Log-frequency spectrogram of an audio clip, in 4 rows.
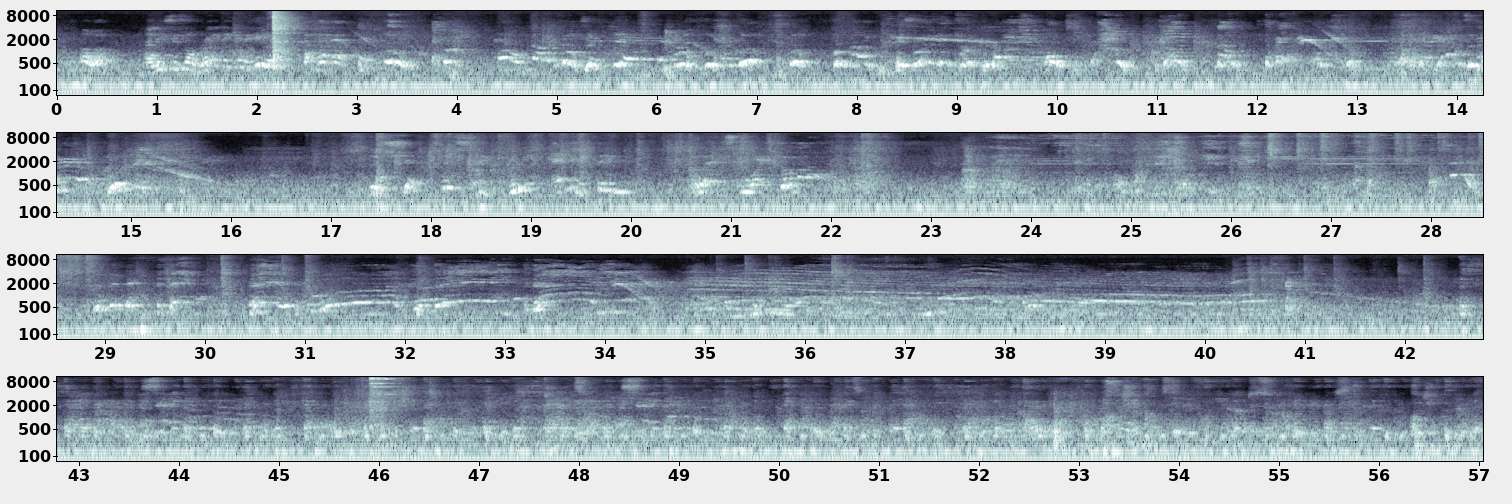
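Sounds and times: steady low hum: 0.0 - 57.0
television music and sound effects: 0.0 - 57.0.

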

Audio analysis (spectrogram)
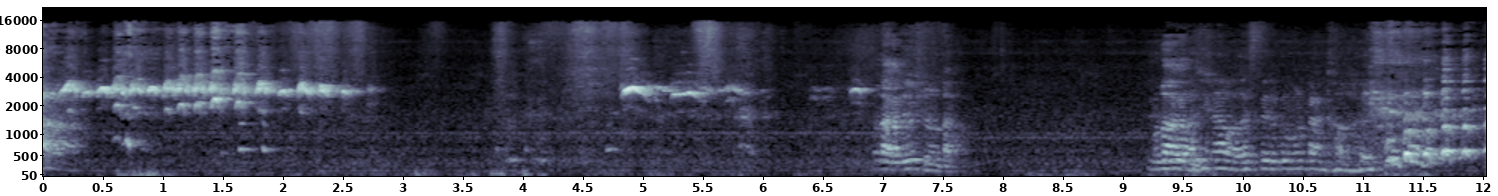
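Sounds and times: high warbling whistle: 4.7 - 7.3.

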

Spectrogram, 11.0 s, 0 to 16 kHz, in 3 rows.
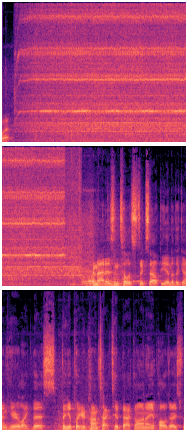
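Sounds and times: welder wire feed motor whine: 0.2 - 5.3.

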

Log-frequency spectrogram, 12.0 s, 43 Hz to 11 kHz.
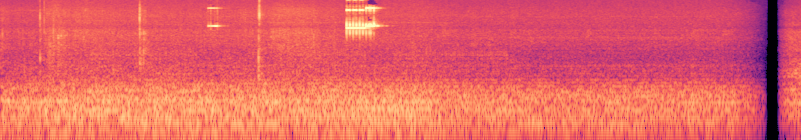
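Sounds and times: faint low hum: 0.0 - 12.0
rapid chirping beeps: 5.2 - 5.8.

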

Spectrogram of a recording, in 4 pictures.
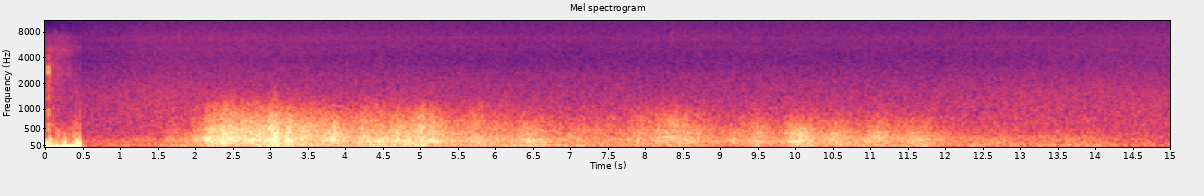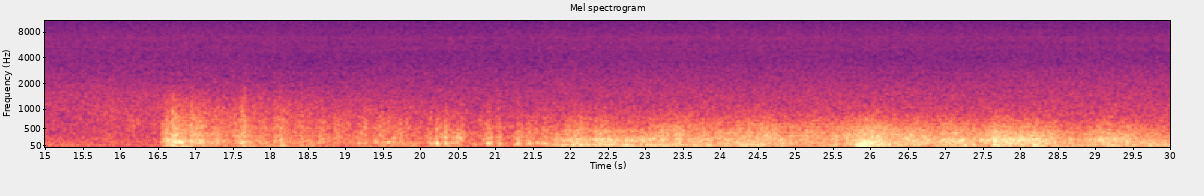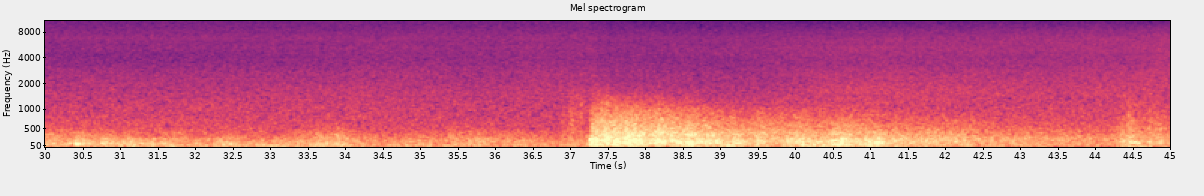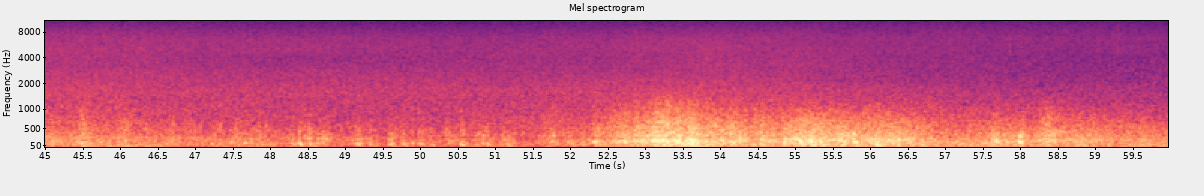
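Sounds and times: wind buffeting microphone: 0.0 - 0.5.

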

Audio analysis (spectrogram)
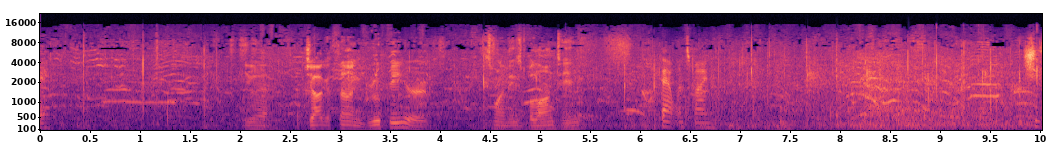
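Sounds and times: children shouting and chattering: 0.0 - 10.0.

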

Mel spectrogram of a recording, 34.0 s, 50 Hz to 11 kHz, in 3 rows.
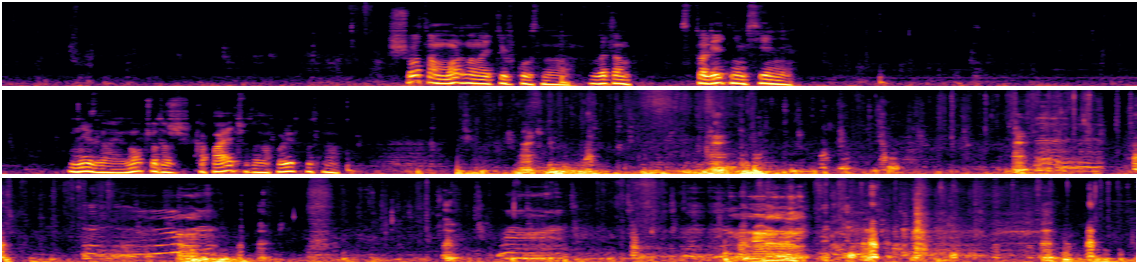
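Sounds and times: piglets grunting: 21.4 - 26.0, 27.0 - 33.8.

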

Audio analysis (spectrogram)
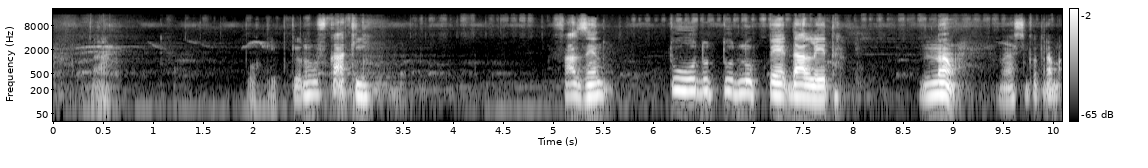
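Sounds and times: pencil scratching on paper: 2.3 - 10.0.

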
